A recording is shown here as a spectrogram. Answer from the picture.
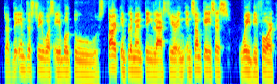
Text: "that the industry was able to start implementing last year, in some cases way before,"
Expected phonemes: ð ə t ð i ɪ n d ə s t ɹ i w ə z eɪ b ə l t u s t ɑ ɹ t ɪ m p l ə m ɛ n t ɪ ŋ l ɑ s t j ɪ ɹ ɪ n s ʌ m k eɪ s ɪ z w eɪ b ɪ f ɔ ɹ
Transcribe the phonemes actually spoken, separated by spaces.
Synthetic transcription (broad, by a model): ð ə t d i ɪ n d ə s t ɹ i w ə s eɪ b ə l t u s t ɑ ɹ t ɪ m p l ə m ɛ n t ɪ ŋ l ɑ s t j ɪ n ɪ n s ʌ m k eɪ s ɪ s w eɪ b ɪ f ɔ ɹ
